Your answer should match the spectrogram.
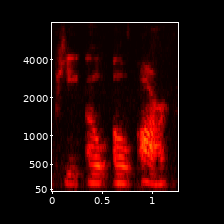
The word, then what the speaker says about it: Purim: And he did give a little information about Purim, and that's spelled Purim, but it's pronounced like Por, Poor.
